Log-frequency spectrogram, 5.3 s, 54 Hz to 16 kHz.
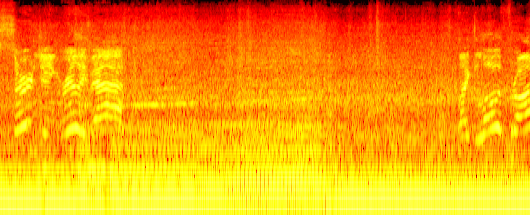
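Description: Toyota 3UZ V8 engine swapped into a Nissan S14, surging unevenly while driving at low throttle, a loud steady drone with wavering pitch, some faint voice-like sounds early on and near the end.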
